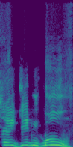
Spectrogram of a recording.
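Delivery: insisting hard that they didn't move; heated insistence. Real, not acted. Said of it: "This boy heated".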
